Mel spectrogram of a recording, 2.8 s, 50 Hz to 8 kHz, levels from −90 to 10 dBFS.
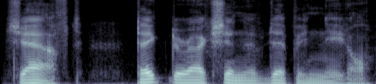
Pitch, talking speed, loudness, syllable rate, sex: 90 Hz, 125 wpm, -18 LUFS, 4.3 syllables/s, male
